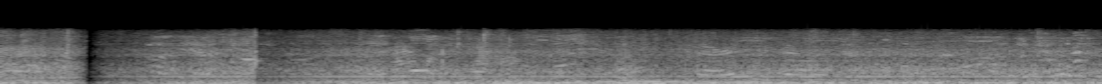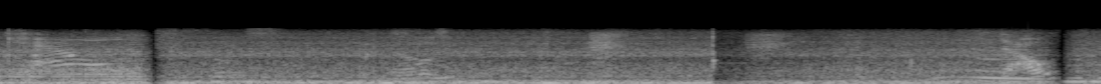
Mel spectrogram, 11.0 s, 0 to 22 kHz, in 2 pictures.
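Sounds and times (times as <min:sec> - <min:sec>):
faint indistinct voices: 0:00.0 - 0:08.6
train rumbling inside carriage: 0:00.0 - 0:11.0.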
